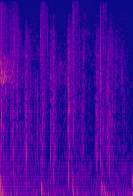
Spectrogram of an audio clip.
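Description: Faint footsteps: a few soft, scattered steps as the deer walks across the room.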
